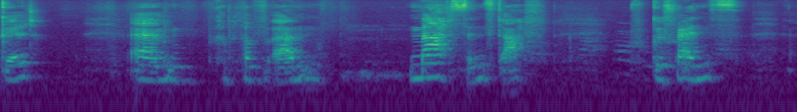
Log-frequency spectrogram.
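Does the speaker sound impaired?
Yes: Down syndrome; Down syndrome since birth.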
